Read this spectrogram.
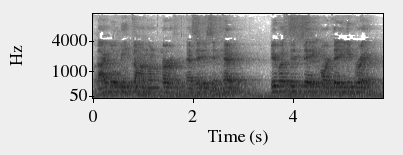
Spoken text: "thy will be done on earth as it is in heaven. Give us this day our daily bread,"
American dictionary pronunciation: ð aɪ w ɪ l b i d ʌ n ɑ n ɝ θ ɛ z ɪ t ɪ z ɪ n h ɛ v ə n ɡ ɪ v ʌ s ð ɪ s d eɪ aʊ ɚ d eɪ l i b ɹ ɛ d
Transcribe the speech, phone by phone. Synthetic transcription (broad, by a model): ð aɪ w ɪ l b i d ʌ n ɑ n ɝ θ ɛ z ɪ t ɪ z ɪ n h ɛ v ə n ɡ ɪ v ʌ s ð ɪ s d eɪ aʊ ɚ d eɪ l i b ɹ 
